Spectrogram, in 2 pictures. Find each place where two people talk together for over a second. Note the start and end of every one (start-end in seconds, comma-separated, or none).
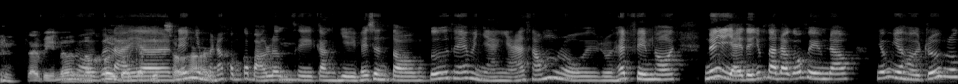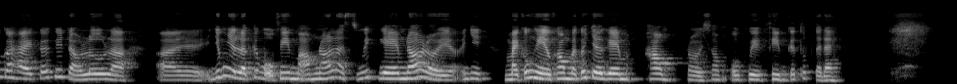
0.6-2.1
